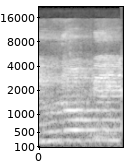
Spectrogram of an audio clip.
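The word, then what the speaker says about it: European: क्योंकि यूरोपियन जब हम बोल रहे हैं प्रोनाउंसिएशन हो रहा तो यह हो रहा, और यह क्या होता है? हिंदी का कंसोनेंट, ठीक है।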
